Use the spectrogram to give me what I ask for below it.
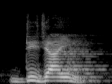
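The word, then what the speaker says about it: design: का नहीं होगा जी साइलेंट ए से पहले आया जी हमेशा साइलेंट होता है जैसे डिजाइन क्या बोलेंगे इसको डिजाइन रिजाइन साइन हमेशा साइलेंट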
